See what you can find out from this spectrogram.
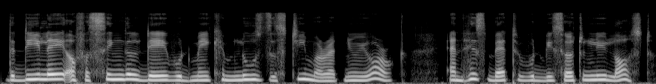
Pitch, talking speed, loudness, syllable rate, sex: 200 Hz, 200 wpm, -17 LUFS, 4.5 syllables/s, female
